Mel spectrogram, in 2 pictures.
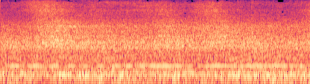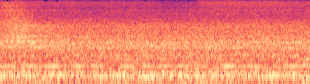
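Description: A train's motor hums with a steady high whine.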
